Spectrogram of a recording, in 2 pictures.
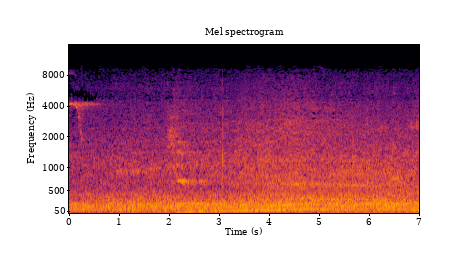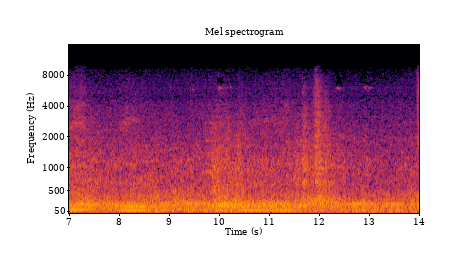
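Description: Outdoor rumble on a handheld phone recording, a steady low noise that buffets the microphone, with faint voices now and then.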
